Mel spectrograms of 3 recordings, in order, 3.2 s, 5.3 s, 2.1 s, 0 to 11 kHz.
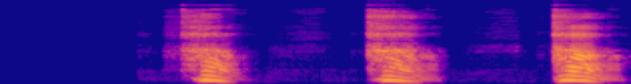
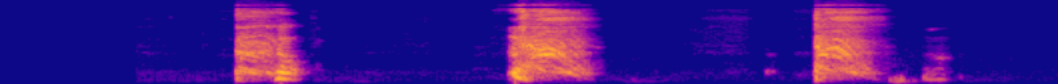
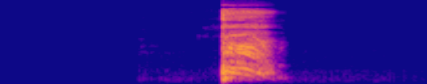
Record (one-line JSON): {"exhalation_length": "3.2 s", "exhalation_amplitude": 26508, "exhalation_signal_mean_std_ratio": 0.39, "three_cough_length": "5.3 s", "three_cough_amplitude": 27677, "three_cough_signal_mean_std_ratio": 0.33, "cough_length": "2.1 s", "cough_amplitude": 26237, "cough_signal_mean_std_ratio": 0.26, "survey_phase": "beta (2021-08-13 to 2022-03-07)", "age": "65+", "gender": "Male", "wearing_mask": "No", "symptom_none": true, "smoker_status": "Never smoked", "respiratory_condition_asthma": false, "respiratory_condition_other": false, "recruitment_source": "REACT", "submission_delay": "1 day", "covid_test_result": "Negative", "covid_test_method": "RT-qPCR"}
